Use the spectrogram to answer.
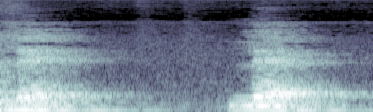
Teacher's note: जाती है और शवास वायु बगल से ल र ठीक है बगल से वायु गुजर जाती है ठीक है देन आपका पार्श्विक व्यंजन कहते हैं इसे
